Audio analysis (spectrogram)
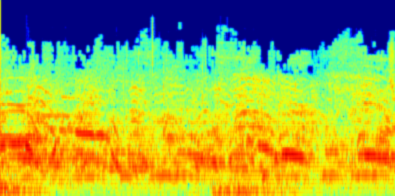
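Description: Lively crowd noise at a night high school football game in Atco, New Jersey, Winslow Township hosting Pennsauken: a steady, close roar and babble of many voices that holds through the whole stretch.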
